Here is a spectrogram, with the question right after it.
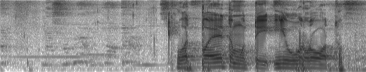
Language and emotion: Russian, angry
